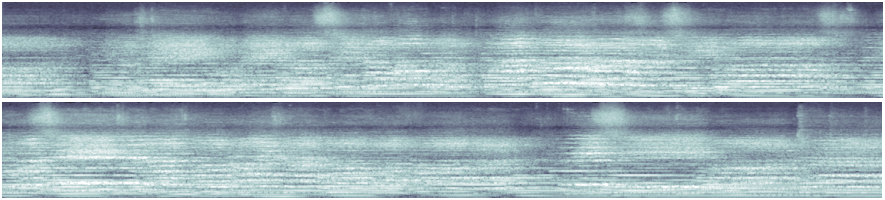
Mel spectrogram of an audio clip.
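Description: Mixed choir of men's and women's voices singing a sung Mass setting in long sustained phrases, accompanied by pipe organ.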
